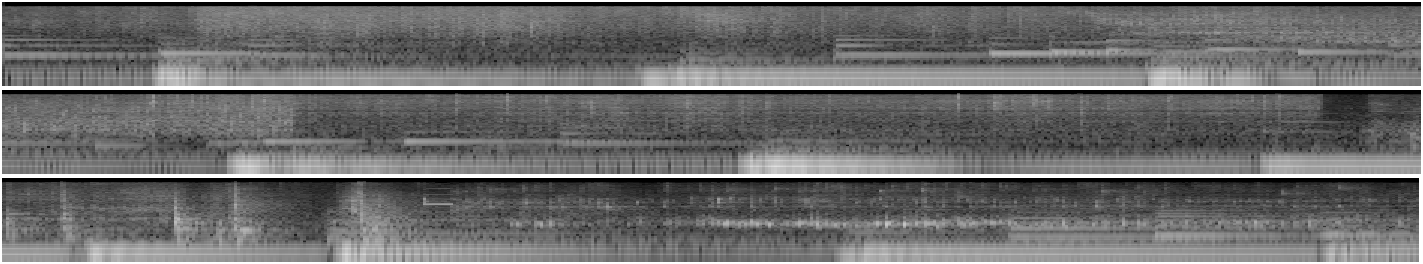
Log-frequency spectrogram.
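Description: Eggs sizzling as they fry in a cast iron pan, a steady hiss for about the first nine seconds, over background music with a stepped bass line. A few sharp clicks follow around ten seconds in, then coffee pouring into a ceramic mug near the end.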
